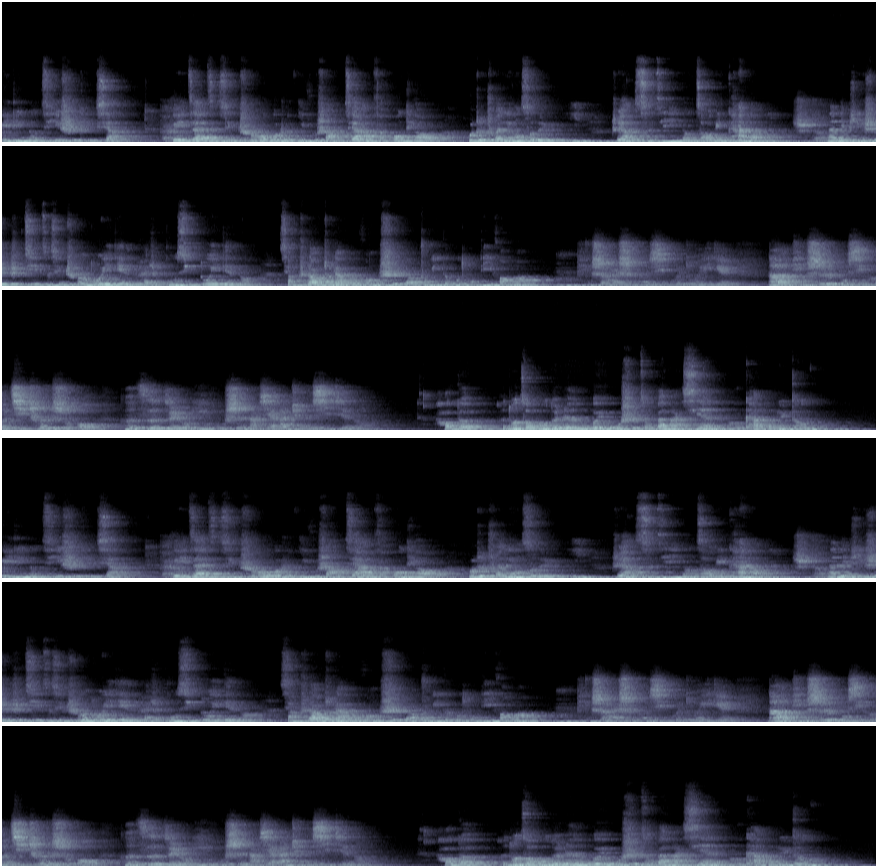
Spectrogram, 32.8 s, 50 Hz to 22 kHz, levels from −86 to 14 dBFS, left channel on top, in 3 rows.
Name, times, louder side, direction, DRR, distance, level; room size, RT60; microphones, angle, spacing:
voice 1, 0.0-1.4 2.1-5.4 5.8-7.3 7.6-9.7 10.3-14.0 14.4-17.5 27.3-27.7 28.0-32.0, left 1 dB, 75° left, -3 dB, 0.5 m, -24 dB
voice 2, 1.8-2.3 9.9-10.4 17.8-26.5, equal, ahead, -10 dB, 0.8 m, -31 dB
2.7 x 2.3 x 3.5 m, 1.3 s
head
